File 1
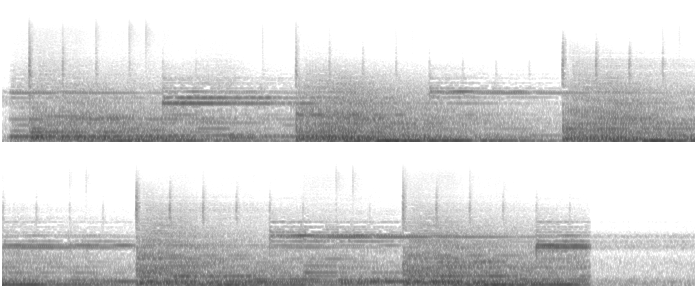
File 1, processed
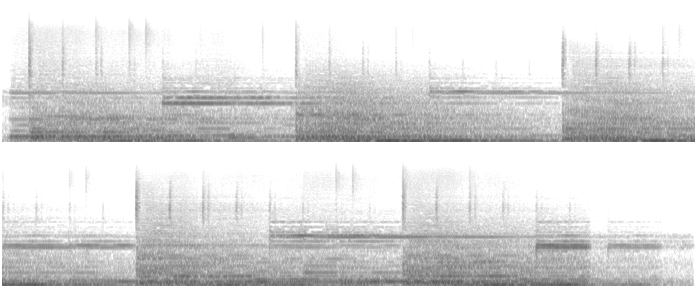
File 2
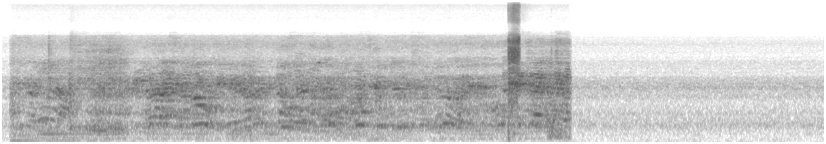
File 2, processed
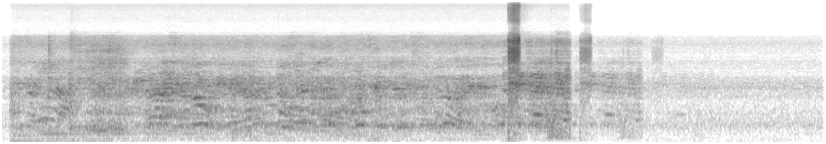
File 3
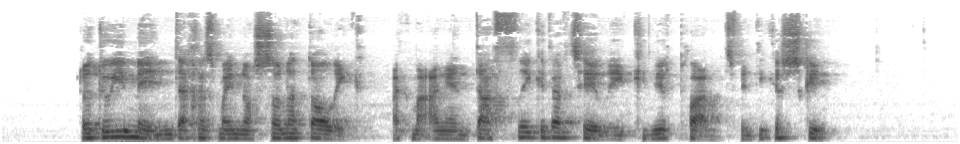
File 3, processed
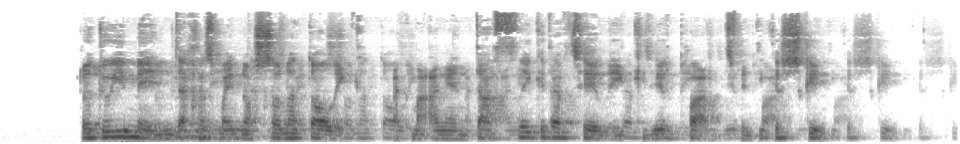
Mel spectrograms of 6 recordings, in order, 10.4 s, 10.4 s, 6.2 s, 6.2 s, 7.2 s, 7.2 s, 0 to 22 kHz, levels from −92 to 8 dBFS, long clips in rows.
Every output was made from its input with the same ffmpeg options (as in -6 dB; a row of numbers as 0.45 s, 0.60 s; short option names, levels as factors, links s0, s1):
-filter_complex "[0:a]bass=f=250:g=1,treble=f=4000:g=11,bandreject=f=60:t=h:w=6,bandreject=f=120:t=h:w=6,bandreject=f=180:t=h:w=6,bandreject=f=240:t=h:w=6,asplit=2[s0][s1];[s1]adelay=538,lowpass=f=4100:p=1,volume=0.211,asplit=2[s2][s3];[s3]adelay=538,lowpass=f=4100:p=1,volume=0.15[s4];[s2][s4]amix=inputs=2:normalize=0[s5];[s0][s5]amix=inputs=2:normalize=0,volume=0.447"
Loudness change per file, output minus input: -6.0 LU, -2.0 LU, -3.0 LU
